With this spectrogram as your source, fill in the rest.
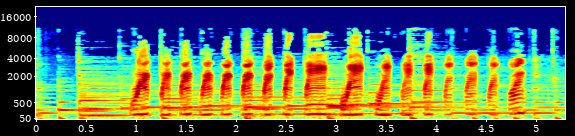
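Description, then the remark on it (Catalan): A duck quacks loudly and rapidly, a dozen or more nasal quacks in an unbroken, bouncy rhythm, over a soft, steady musical backing. “L'ànec, que la vol convèncer, agafa empenta i comença.”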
